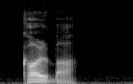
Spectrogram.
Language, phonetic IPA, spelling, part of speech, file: Polish, [ˈkɔlba], kolba, noun, Pl-kolba.ogg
